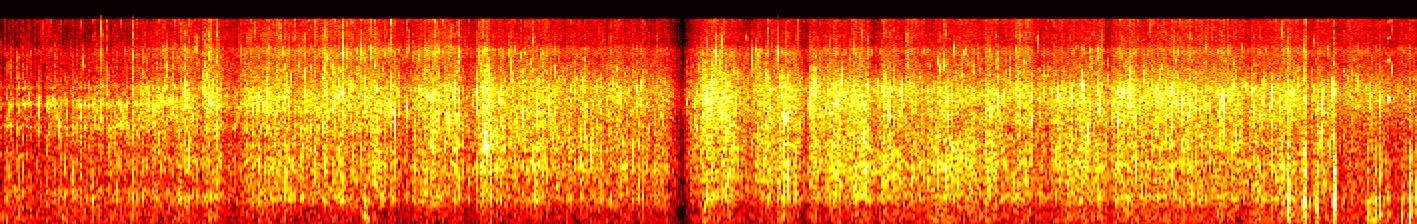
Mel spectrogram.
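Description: Cubes of firm tofu shallow-frying in hot oil in a pan, crackling and sizzling steadily, with a few light clicks near the end.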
